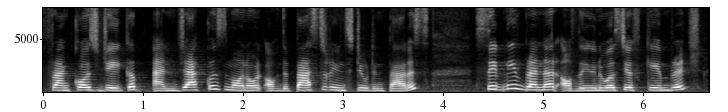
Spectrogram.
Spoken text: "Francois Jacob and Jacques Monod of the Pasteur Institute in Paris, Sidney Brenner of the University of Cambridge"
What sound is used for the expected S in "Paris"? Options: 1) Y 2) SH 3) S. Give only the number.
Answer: 3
